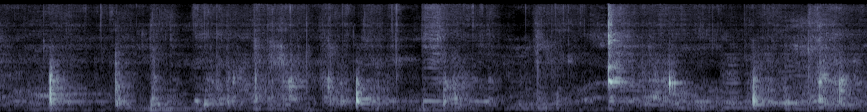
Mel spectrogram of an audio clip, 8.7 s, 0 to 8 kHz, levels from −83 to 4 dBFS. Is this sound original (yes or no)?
no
